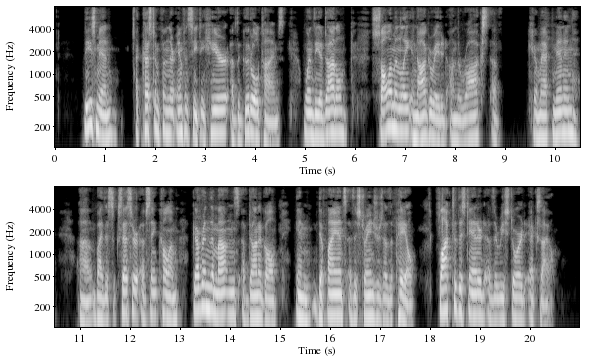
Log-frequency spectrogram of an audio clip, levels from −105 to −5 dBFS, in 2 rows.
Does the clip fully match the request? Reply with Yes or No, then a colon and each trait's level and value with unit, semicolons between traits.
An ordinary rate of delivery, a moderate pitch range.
Yes: average, 145 wpm; average, 3.7 semitones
